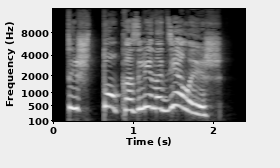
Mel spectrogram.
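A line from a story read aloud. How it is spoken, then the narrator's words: Screaming. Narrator (Russian): Завопила я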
